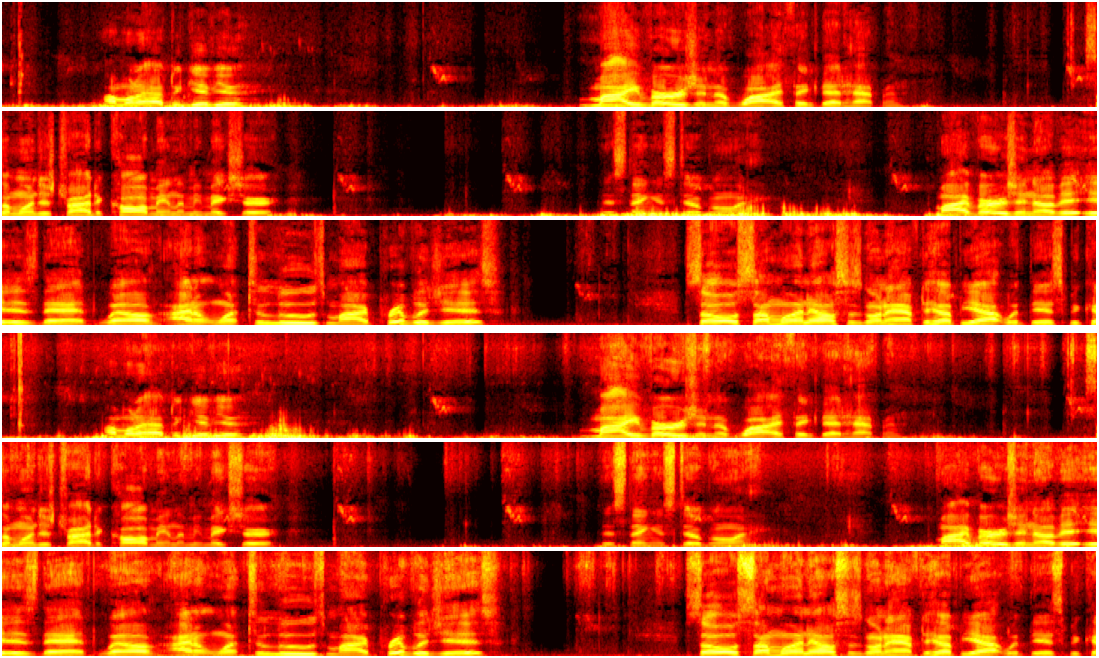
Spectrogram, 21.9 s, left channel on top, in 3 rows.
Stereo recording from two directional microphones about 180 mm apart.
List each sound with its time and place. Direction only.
0.7 s speech: 30° left (ahead or behind)
3.8 s speech: 30° left (ahead or behind)
7.1 s speech: 25° left (ahead or behind)
7.9 s speech: 50° left (ahead or behind)
8.8 s speech: 15° left (ahead or behind)
11.3 s speech: 5° left (ahead or behind)
13.5 s speech: 35° left (ahead or behind); by 17.9 s 15° left (ahead or behind)
19.1 s speech: 30° left (ahead or behind)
